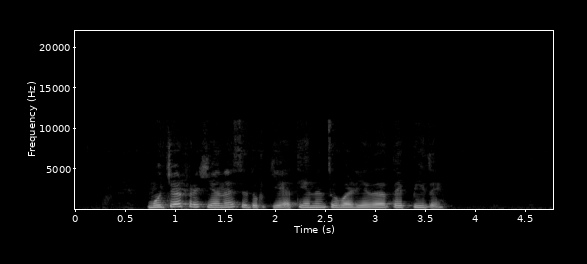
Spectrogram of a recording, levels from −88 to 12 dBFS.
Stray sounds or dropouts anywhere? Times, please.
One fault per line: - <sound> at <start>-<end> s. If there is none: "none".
none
